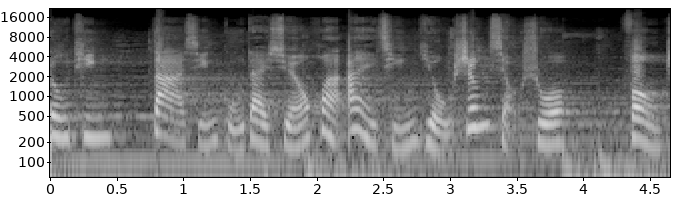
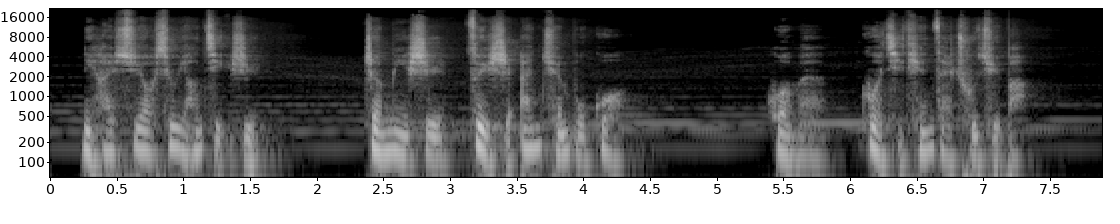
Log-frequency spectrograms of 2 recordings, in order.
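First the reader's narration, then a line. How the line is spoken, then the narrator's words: Soft voice. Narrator (Chinese): 拓桑……轻声道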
